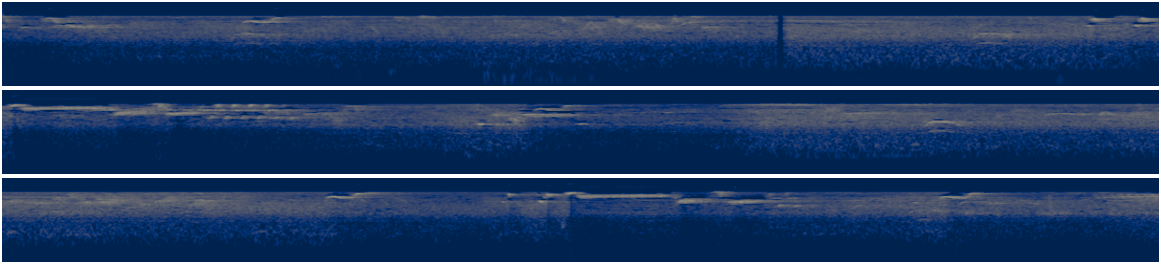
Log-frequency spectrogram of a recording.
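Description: Birds chirping and calling at intervals over a steady outdoor hiss.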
